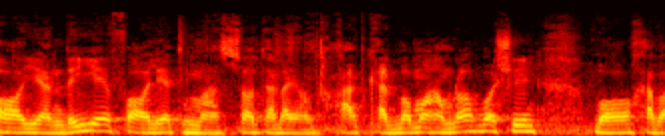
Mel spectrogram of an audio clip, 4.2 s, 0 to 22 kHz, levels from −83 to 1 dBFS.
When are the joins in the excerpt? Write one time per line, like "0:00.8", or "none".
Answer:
0:01.1
0:01.7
